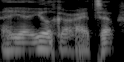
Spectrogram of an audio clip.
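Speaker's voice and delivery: under-the-breath aside. Retelling offhand compliments at an event, imitating a lowered voice. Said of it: "when they lower their voice to say it".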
